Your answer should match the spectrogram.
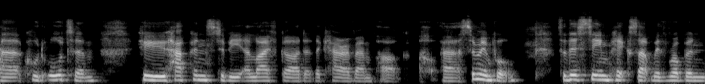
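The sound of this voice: The speaker reads in an unforced reading voice.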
